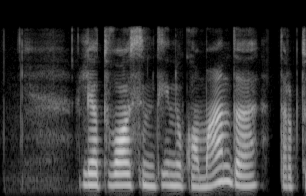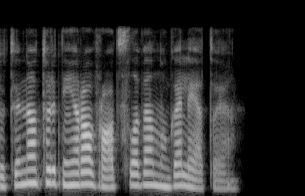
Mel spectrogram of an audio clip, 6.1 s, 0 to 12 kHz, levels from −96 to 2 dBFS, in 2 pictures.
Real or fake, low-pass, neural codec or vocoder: real; 7.2 kHz; none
